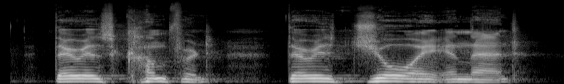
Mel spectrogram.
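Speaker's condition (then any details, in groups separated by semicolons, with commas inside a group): ALS; struggles with swallowing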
